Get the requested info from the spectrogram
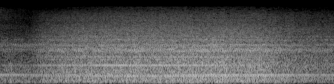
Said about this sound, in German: Nur kurz öffnet der Mitarbeiter die Tür zum Rechenzentrum. Dann macht er sie schnell wieder zu, denn der Lärm der Kühlaggregate ist ohrenbetäubend.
